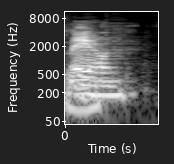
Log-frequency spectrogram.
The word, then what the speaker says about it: Mahon: Alex Mahon? I don't know quite how you pronounce this. – Mahon. – Okay. Yeah, Mahon.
